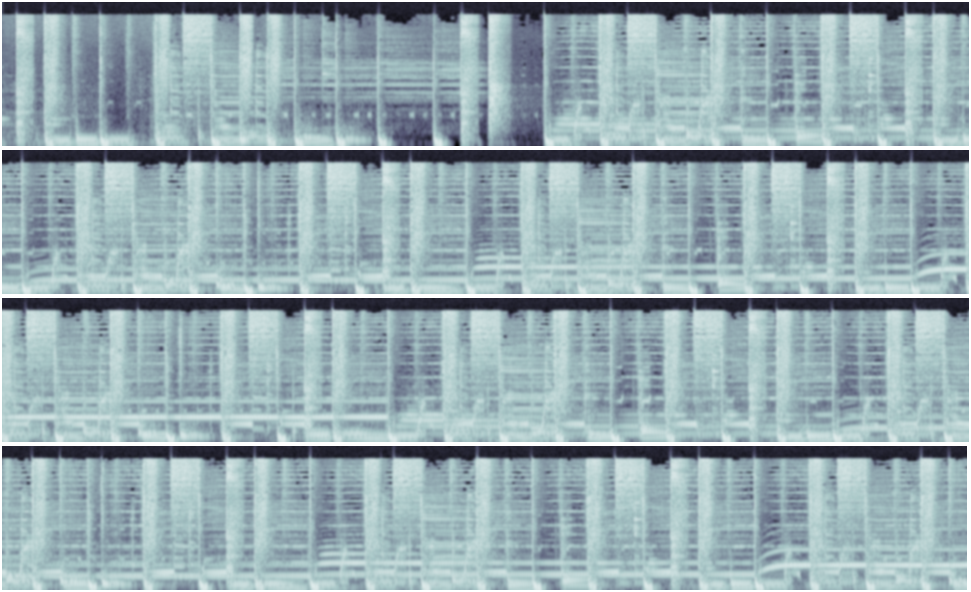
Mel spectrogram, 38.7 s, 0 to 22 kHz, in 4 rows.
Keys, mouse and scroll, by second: 1.1-7.4 drag, 7.4-8.0 shift+middle drag, 8.0 click, 13.5 shift+a, 14.3 middle click, 14.8 click, 15.4 shift+a, 17.9 click, 19.3-19.7 scroll up 4, 19.7 ctrl+z, 20.1 scroll down 5, 20.4 click, 21.5 ctrl+x, 22.4 ctrl+z, 22.6-23.3 shift+drag, 23.3 ctrl+x, 24.3 click, 25.1 scroll down 4, 25.5-26.3 middle drag, 26.3 click, 26.4-26.9 scroll up 4, 26.6 middle drag, 27.1 ctrl+v, 28.0 scroll up 1, 28.1 click, 28.4-30.6 middle drag, 30.6 shift+a, 33.2 middle drag, 33.4-33.8 scroll up 1, 33.8 click, 34.1 shift+a, 36.0-38.6 drag.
